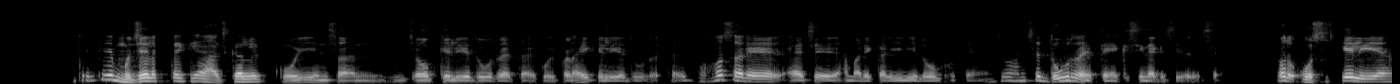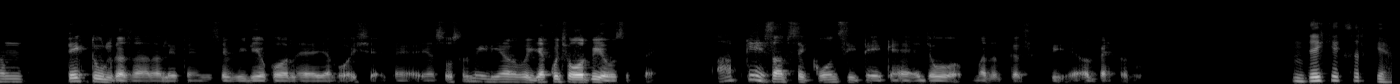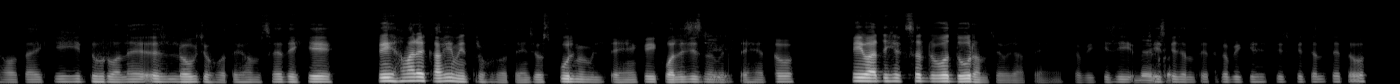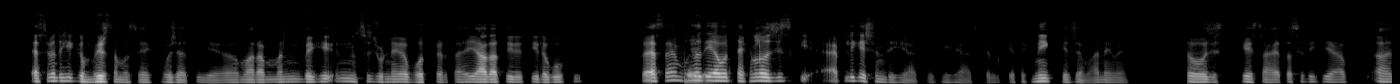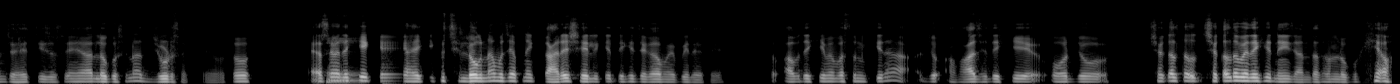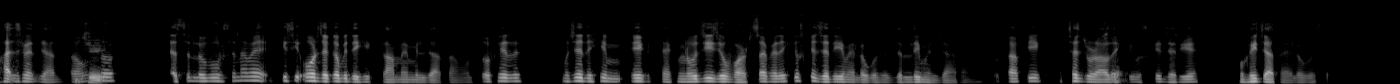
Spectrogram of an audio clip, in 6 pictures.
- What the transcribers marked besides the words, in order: in English: "जॉब"; in English: "टेक टूल"; in English: "वॉइस"; in English: "टेक"; in English: "कॉलेजेज़"; in English: "टेक्नोलॉजीज़"; tapping; in English: "एप्लीकेशन"; laughing while speaking: "आवाज़ मैं जानता"; in English: "टेक्नोलॉज़ी"
- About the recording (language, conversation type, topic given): Hindi, podcast, दूर रहने वालों से जुड़ने में तकनीक तुम्हारी कैसे मदद करती है?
